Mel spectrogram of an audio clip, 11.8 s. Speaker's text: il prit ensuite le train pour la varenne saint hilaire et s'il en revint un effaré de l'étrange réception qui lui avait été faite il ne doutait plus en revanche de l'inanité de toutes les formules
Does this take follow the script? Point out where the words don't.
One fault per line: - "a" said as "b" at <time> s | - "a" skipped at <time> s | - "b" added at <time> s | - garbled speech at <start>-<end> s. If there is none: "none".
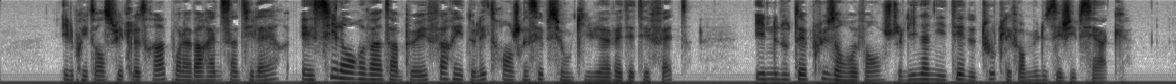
- "peu" added at 4.0 s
